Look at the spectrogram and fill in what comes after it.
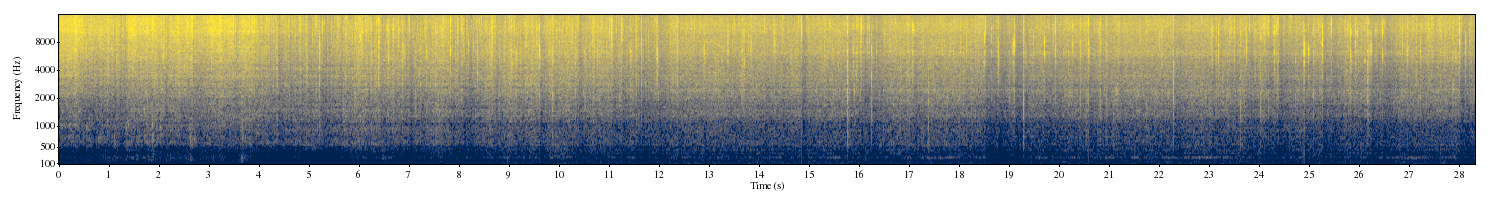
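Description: Sliced potatoes frying in oil in a frying pan: a steady sizzling hiss with scattered crackles. Wooden chopsticks stir the potatoes near the start.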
